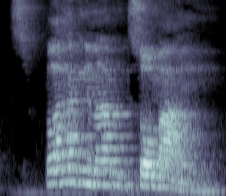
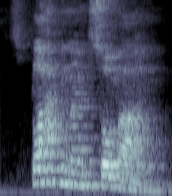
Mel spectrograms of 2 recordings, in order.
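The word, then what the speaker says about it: σπλαγχνίζομαι: Espero que eu pronuncie certo, porque teve um especialista que me ensinou a pronúncia, que é splagnatsomai. Splagnatsomai.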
